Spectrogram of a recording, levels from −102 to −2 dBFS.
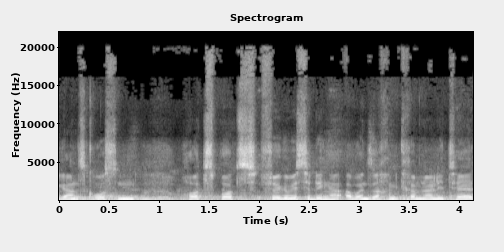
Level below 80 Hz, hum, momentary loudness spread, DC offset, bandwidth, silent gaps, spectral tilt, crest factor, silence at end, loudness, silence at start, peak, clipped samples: -42 dBFS; none; 4 LU; under 0.1%; over 20 kHz; none; -5 dB/octave; 10 dB; 0 s; -11 LUFS; 0 s; 0 dBFS; under 0.1%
